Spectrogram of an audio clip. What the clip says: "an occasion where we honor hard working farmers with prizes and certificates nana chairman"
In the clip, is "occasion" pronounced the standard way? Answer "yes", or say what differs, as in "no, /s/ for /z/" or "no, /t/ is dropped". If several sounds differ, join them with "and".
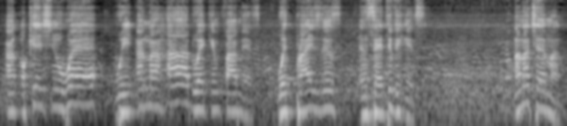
no, /ʃ/ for /ʒ/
